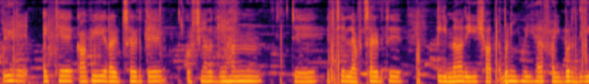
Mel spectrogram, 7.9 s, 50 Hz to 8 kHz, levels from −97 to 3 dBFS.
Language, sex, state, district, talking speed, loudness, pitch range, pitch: Punjabi, male, Punjab, Kapurthala, 170 wpm, -19 LUFS, 160-170 Hz, 165 Hz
